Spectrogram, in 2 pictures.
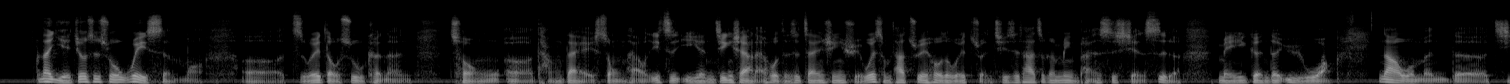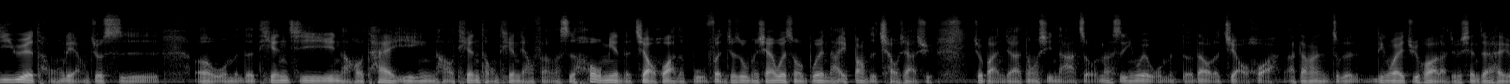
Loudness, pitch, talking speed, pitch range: -36 LUFS, 85 Hz, 300 characters per minute, 80-95 Hz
